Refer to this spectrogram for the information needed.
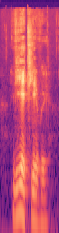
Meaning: kind, nice, kind-hearted
- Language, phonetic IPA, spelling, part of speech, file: Belarusian, [ˈvʲetlʲivɨ], ветлівы, adjective, Be-ветлівы.ogg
